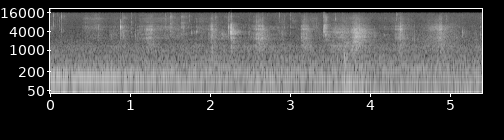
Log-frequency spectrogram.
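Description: A person chewing a mouthful of macaroni salad up close: irregular wet smacks and clicks, a few a second, over a steady low hum.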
